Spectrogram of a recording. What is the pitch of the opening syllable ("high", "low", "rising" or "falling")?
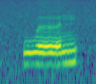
rising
